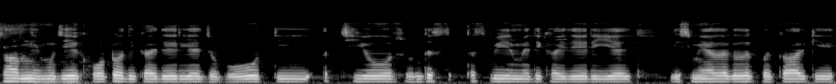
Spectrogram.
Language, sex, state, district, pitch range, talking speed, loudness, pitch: Hindi, male, Rajasthan, Bikaner, 125-135 Hz, 195 wpm, -17 LUFS, 130 Hz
